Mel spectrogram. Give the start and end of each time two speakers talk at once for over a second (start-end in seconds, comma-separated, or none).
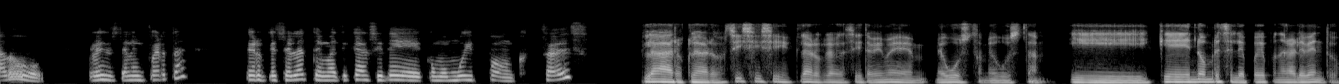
none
